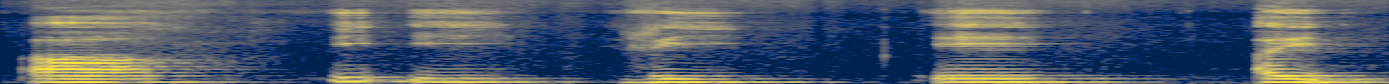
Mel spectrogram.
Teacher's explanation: इनका उच्चारण करते समय होठों की आकृति वृत्त के समान नहीं होती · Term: अवृत्ताकार स्वर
